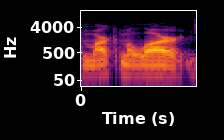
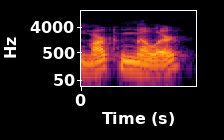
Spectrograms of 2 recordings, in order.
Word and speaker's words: Mark Millar: be right so Mark Miller I almost said Mark Millar damn it Zack and so his name is pronounced Mark Miller and and even the artists incredible for this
